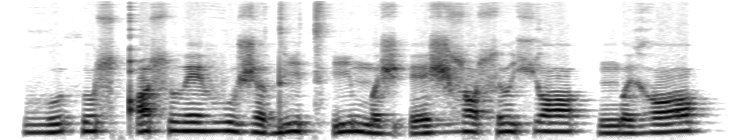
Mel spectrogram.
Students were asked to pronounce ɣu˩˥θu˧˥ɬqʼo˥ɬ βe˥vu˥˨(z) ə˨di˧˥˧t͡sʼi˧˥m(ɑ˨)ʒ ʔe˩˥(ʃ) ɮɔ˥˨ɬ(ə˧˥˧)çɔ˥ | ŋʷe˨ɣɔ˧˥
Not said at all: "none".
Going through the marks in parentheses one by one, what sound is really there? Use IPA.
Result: ʒ, ə˨, ʒ, ɯ˧˥˧

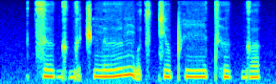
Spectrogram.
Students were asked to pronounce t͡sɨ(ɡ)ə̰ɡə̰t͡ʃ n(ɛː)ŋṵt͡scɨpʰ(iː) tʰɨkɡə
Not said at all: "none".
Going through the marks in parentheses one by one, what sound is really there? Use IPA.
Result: ɡ, ɨː, iː

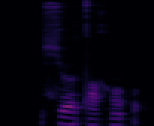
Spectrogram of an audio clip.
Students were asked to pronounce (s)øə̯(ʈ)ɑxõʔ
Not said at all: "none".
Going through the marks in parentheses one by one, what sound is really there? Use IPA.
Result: ɕ, t

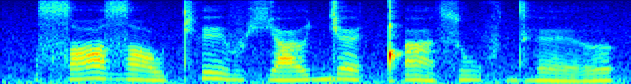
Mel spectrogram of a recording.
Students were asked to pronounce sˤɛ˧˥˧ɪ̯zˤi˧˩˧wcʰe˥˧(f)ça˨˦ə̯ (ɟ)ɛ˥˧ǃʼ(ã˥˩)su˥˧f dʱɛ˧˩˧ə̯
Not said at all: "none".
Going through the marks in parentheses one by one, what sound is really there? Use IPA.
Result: v, ɟ, ã˥˩

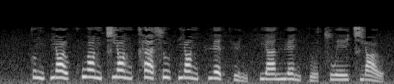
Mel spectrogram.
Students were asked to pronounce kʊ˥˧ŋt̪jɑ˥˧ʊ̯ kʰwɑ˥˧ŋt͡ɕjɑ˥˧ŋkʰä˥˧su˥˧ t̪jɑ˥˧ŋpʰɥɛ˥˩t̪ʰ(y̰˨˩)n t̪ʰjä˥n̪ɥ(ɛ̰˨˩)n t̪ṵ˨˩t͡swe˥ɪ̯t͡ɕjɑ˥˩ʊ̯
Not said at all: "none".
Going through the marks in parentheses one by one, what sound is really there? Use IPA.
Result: y̰˨˩, ɛ˥˩

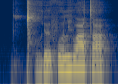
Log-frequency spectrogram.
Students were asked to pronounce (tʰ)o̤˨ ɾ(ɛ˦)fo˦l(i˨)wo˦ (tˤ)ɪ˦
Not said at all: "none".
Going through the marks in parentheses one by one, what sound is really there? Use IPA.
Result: ǀʰ, ø˦, i˦, tˤ

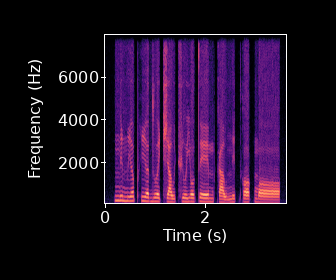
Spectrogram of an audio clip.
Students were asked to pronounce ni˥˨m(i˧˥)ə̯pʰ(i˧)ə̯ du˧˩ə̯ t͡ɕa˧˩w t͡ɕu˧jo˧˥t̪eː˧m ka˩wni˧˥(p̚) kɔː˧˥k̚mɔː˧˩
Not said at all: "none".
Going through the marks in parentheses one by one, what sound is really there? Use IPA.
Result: i˧˥, i˧, t̚

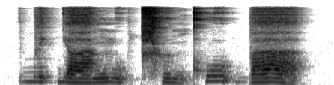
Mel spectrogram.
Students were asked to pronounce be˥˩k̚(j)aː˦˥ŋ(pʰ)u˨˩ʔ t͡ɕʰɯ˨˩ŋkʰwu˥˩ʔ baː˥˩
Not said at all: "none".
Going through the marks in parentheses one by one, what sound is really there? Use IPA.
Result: j, m

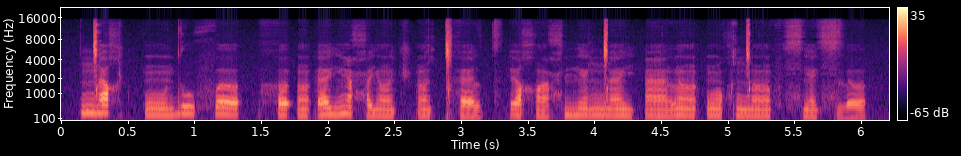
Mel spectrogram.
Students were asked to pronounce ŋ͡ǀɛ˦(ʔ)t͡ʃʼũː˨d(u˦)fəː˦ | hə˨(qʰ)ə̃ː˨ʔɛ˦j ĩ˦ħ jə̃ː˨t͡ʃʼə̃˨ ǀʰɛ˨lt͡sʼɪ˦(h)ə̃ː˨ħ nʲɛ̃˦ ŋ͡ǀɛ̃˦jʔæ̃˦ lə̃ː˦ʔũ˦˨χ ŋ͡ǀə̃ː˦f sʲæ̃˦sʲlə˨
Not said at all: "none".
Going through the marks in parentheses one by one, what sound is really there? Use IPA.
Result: χ, u˦, ʔ, χ

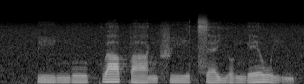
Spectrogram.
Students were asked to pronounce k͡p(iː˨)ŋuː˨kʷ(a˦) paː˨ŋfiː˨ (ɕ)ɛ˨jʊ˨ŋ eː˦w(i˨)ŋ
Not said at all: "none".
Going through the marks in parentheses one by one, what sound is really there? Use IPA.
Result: iː˨, a˦, t͡s, i˨

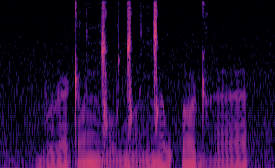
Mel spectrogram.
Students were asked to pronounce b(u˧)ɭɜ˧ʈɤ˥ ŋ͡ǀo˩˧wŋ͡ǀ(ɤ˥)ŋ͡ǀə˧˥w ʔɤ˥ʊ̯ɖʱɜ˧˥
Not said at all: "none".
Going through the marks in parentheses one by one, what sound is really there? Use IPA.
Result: u˧, ɤ˩˧

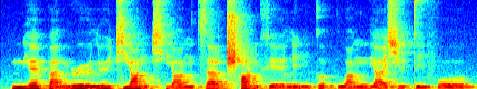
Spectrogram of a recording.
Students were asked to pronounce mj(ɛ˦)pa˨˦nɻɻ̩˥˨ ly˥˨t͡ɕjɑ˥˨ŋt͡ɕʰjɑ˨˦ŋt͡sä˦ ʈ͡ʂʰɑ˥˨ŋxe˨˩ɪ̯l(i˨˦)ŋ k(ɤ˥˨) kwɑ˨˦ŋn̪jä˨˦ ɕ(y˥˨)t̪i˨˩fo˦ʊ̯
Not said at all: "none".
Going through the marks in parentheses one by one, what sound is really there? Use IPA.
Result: ɛ˦, i˨˦, ɤ˥˨, y˦

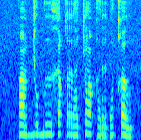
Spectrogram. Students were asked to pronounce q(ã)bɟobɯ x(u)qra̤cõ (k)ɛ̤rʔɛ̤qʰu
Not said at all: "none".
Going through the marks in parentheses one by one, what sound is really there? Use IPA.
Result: ã, ø, q

